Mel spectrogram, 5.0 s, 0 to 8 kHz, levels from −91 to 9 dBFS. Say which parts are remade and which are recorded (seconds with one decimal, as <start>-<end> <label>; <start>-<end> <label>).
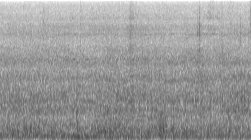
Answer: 0.0-1.4 recorded; 1.4-4.4 remade; 4.4-5.0 recorded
